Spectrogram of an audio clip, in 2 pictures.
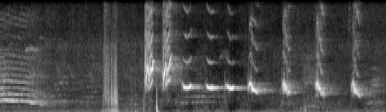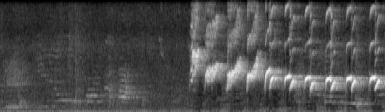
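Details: Greater green leafbird giving sharp separate whistles and clicking notes with short gaps. Near the end it breaks into a fast, loud trill of repeated high notes.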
